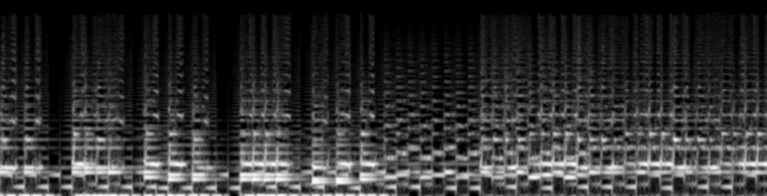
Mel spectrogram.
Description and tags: A simple tune which is different but catchy.
This was created from scratch by myself using psycle software and a big thanks to their team.
ambient, bass, beat, Bling-Thing, blippy, bounce, club, dance, drum, drum-bass, dub, dub-step, effect, electro, electronic, experimental, glitch-hop, humming, hypo, intro, loop, loopmusic, pan, rave, synth, techno, trance, waawaa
